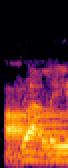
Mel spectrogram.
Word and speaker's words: Raleigh: his name cuz it it was rally and then Raleigh or Ry as you pronounce sir he added the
